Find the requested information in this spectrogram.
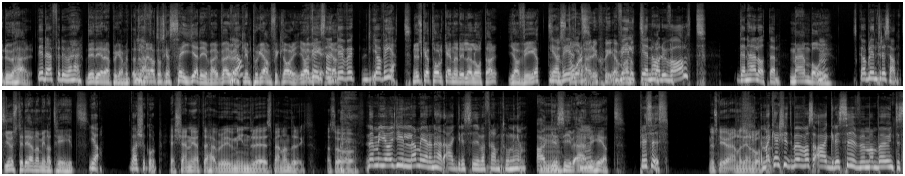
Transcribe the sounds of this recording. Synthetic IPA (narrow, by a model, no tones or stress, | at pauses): œɖɵæɦæ̰ːɾd̪ɛɛɖ̪æɾfœɖɵæhæːɾd̪ɛɛɖɛdɛhæɾpʰɾʊɡɾamːət̪ad̪ɔmeːnat̪d̪ɔmskasɛjːad̪ɛɪvævævæɾlɪɡənpʰɾʊɡɾamːfœɾklɑːɾɪŋjɑvɛŋksɑɛjɑɡveːt̪nʉ̟ːskajat̪ʰɔlkaɛnad̪ɪːlːaloːt̪aɾjɑːɡveːt̪jɑveːoːɾhæːɾɪɧeːvvɪlkənhaɖɵvɑːlt̪ | d̪ɛnɦæːɭoːt̪ənmæmbɔj | skabliːɪnt̪ɾɛsa̰nt̪jɵst̪ɛd̪ɛɛnːavmiːnat̪ʰɾeːhɪt̪sjɑ̰ː | vaʂɔɡṵːd̪̥jɑ̰ːɡɕɛnːəjʏat̪̚d̪ɛɦæːblɪmɪnd̪ɾəspɛnːand̪əd̪ɪɾɛ̰kt̪ | alsɔ̰nɛmɛnjɑːɡjɪlːaɾmeːɖɛnɦæːɾʔa̰ɡɾɛsiːvafɾamːt̪ʰuːnɪŋənaɡɾɛsiːvæːɭɪɡheːt̪ | pʰɾɛsiːs | nʉ̟skajajœːɾaɛnːad̪ḛːnalo̰ːmankʰanʂəɪnt̪əbəøːvəvɑːsɔ̰ʔaɡɾɛsiːvmɛnmanbɛhøːvəɾɪnt̪ə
